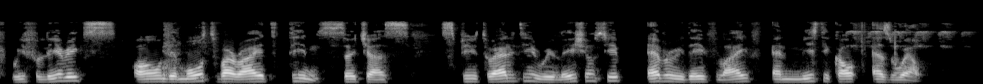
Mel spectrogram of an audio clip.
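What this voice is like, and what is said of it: Brazilian accent in English. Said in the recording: “his English is much better than my Portuguese... I loved his accent”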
